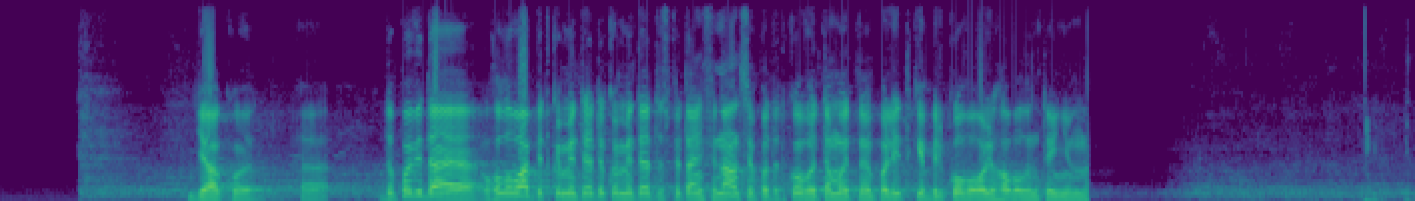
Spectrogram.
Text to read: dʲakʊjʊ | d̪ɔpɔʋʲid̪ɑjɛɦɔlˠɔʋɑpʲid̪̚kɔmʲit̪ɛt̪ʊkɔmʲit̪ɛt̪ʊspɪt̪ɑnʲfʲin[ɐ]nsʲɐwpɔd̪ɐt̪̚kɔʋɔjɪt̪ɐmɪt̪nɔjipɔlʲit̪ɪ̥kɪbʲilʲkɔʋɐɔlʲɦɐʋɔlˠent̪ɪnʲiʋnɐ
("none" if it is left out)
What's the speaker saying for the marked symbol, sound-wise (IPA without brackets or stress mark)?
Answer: ɑ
